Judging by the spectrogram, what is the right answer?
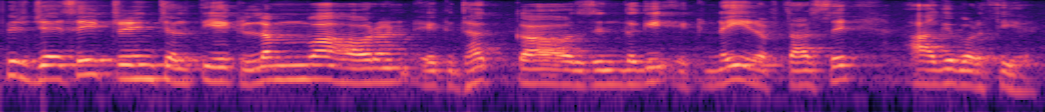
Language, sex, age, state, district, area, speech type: Urdu, male, 60+, Delhi, North East Delhi, urban, spontaneous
